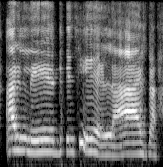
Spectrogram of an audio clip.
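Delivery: a light hint of [name]'s light voice, lightly imitated.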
